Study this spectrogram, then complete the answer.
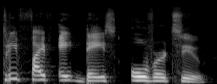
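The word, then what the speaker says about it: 358/2 Days: It's 358-2, but it's actually pronounced 358 days over two.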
